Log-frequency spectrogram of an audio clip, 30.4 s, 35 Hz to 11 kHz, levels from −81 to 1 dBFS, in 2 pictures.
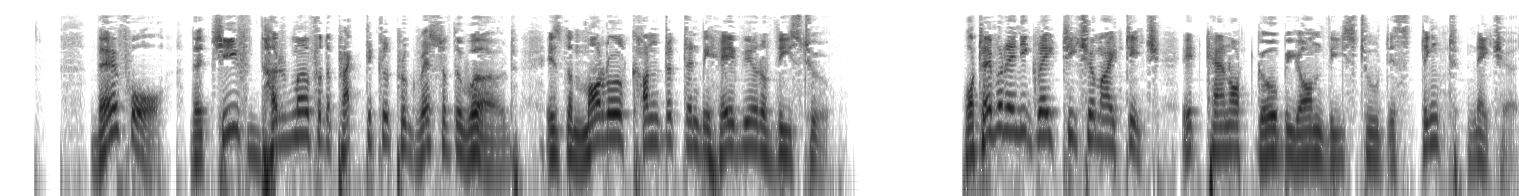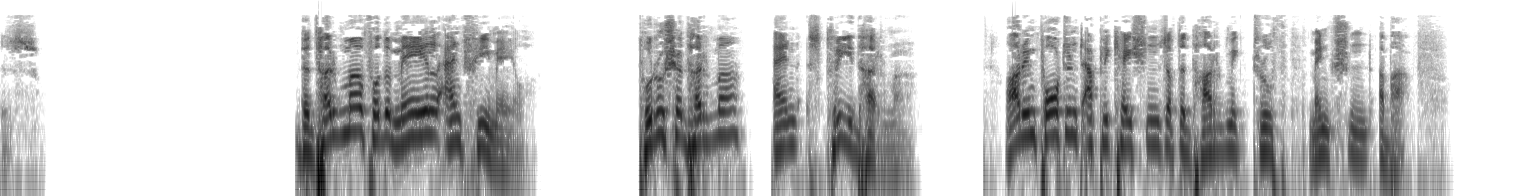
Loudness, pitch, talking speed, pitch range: -17 LUFS, 135 Hz, 110 wpm, 110-175 Hz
